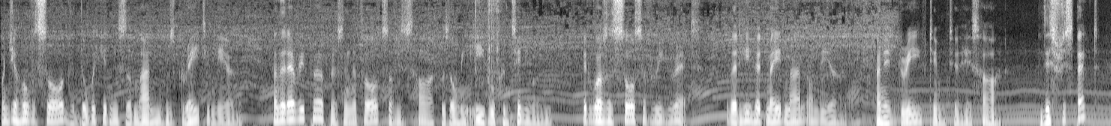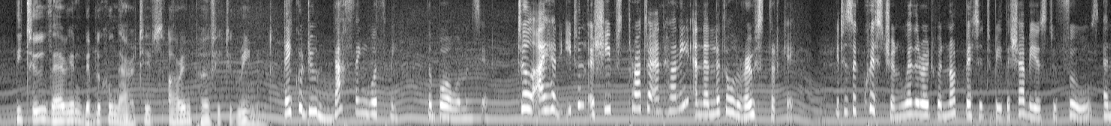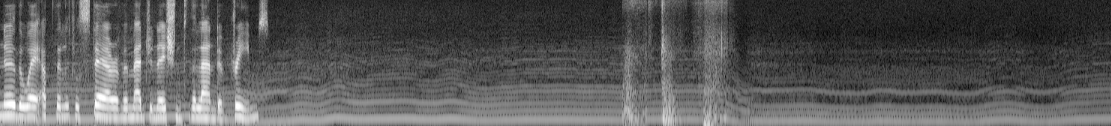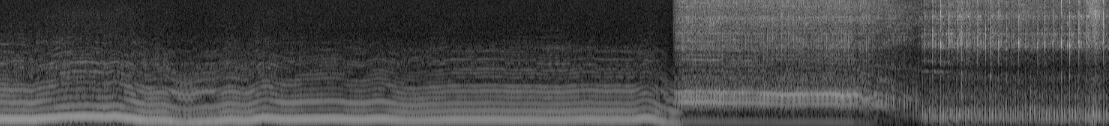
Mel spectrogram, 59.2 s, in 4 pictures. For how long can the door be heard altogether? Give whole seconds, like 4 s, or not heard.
2 s.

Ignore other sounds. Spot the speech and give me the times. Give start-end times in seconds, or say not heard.
0.0-33.1.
